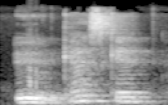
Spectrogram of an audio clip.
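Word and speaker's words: casquette: بعد كده قبعه يعني اون كاسكيت. اليو بعد الكيو ما بتتنطقش، والاي تي اي مقطع على بعضه بيتنطق ايه تبقى كاسكيت اللي هي كاسكيته.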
